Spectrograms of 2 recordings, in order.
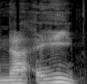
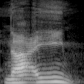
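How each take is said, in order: First: It is said with a strained throat sound. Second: It is said with a strained throat sound.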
